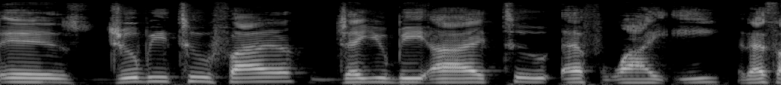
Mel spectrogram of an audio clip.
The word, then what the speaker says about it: Jubi2Fye: His name is Jubi2Fye.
